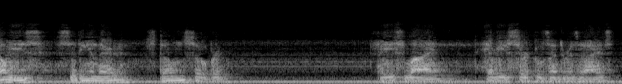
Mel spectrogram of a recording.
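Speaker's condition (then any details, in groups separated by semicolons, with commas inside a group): No condition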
